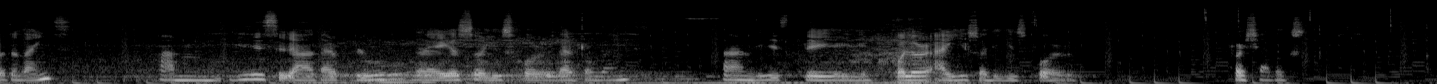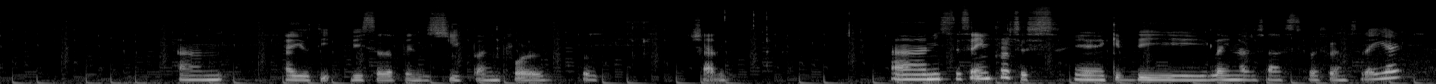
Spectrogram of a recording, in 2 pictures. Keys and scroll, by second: 11.9 space, 12.6 b, 13.0 space, 20.6 g, 21.5 space, 21.9 b, 24.2 z.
